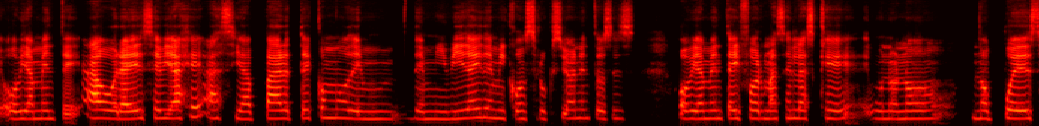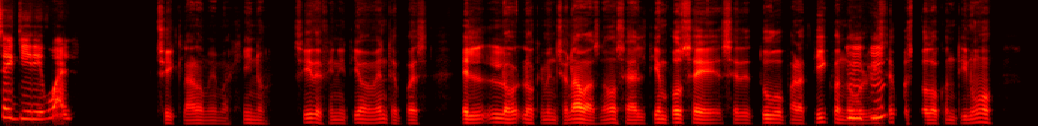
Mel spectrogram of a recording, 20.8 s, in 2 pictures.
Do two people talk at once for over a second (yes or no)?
no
